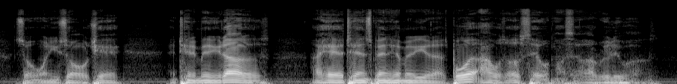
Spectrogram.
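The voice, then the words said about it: Imitates another person's voice. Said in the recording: “the worst Shaq impression... That was terrible... That was terrible.”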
